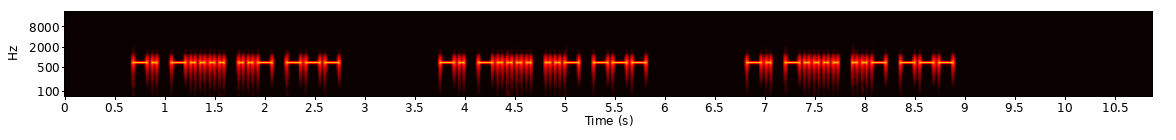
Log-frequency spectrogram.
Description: Morse code, heard as a keyed tone, about 25 wpm, 700 Hz. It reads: N6UO N6UO N6UO
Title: USA Call Signs - 4 Characters - Repeated 3x - 25wpm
